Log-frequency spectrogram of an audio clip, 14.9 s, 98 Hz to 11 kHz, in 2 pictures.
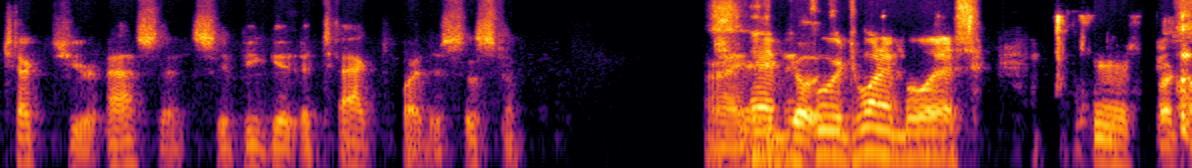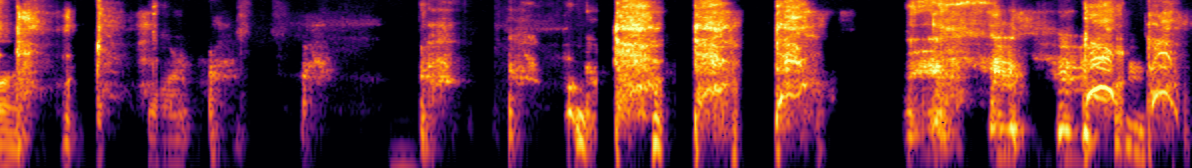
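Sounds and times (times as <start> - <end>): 
speech: 0.0 - 3.4, 4.4 - 9.0, 10.1 - 11.7
people coughing and clearing throats: 7.3 - 14.9.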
